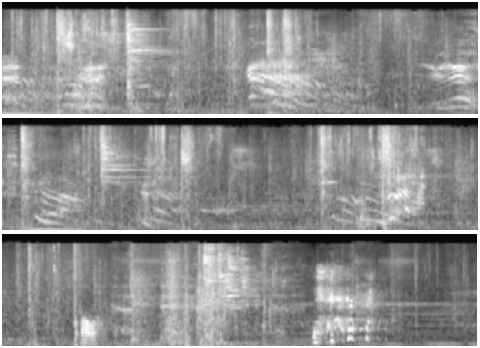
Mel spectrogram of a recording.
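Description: Steel blades clash and ring in a fierce fight.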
